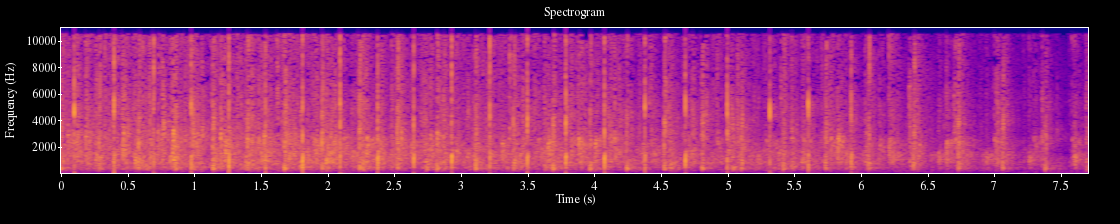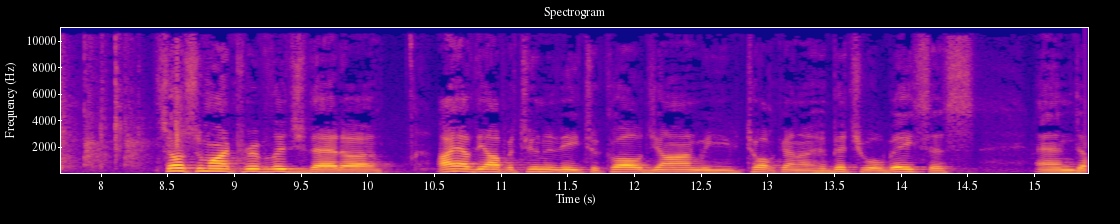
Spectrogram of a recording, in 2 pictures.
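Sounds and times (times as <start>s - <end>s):
audience applause: 0.0s - 8.4s
speech: 8.5s - 15.3s.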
